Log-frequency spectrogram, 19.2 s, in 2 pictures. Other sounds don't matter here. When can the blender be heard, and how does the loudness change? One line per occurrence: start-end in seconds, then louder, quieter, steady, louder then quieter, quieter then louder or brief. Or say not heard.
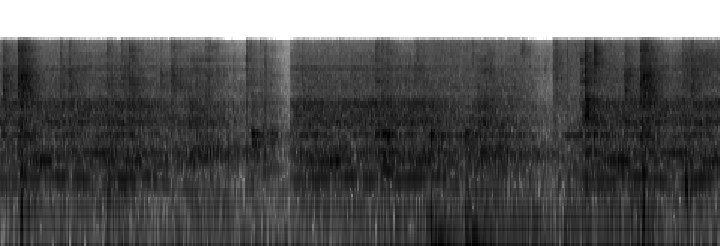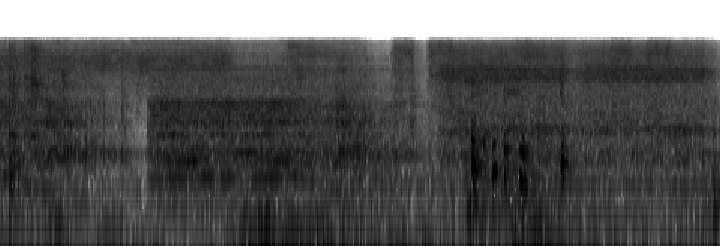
0.0-19.1 steady.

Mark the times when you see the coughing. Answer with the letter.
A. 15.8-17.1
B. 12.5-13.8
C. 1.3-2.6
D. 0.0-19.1
A.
